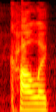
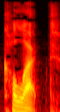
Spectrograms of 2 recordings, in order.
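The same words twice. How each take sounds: First: The stress is on the first syllable. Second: The stress is on the second syllable. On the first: It names a prayer of the Mass. The speaker calls it right. "the emphasis is on that first syllable" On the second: It means gathering, as in a collect call. The speaker calls it wrong. "not collect"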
